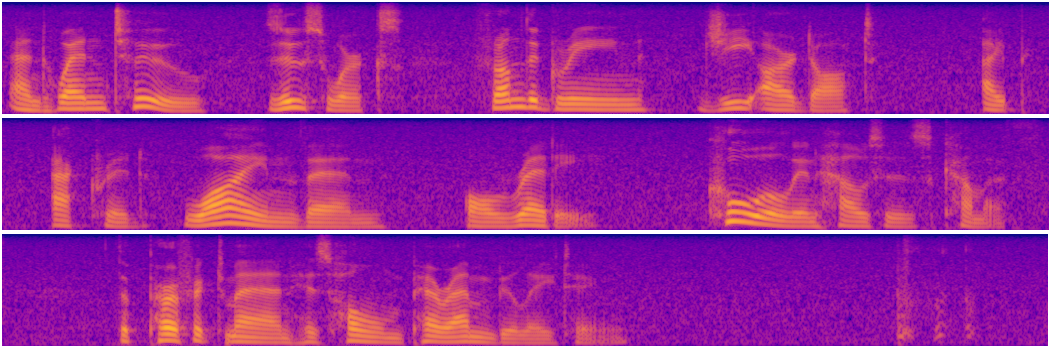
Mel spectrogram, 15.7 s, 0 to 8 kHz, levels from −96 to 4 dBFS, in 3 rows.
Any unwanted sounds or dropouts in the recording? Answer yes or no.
yes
